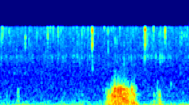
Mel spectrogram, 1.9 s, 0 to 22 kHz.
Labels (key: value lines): label: biophony, low growl
recorder: SoundTrap 300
